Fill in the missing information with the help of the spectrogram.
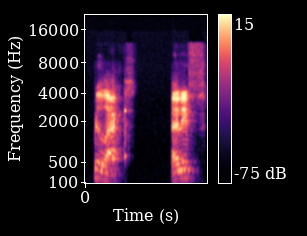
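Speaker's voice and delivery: normal talking voice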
